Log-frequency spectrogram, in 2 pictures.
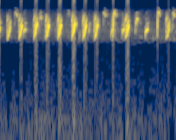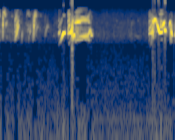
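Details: European Goldfinch singing a rapid series of bright, tinkling twittered notes, about four per second, followed after short gaps by two liquid, rolling chirp bursts.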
